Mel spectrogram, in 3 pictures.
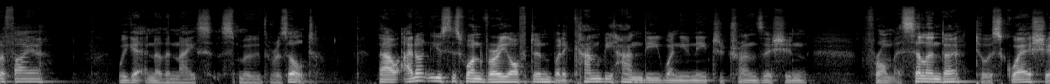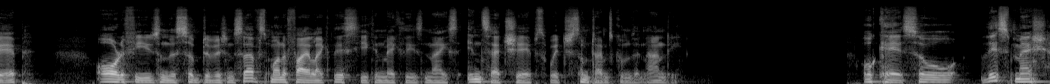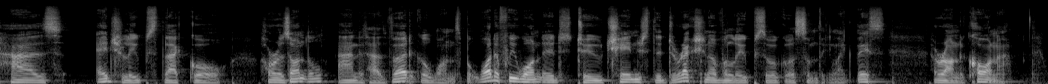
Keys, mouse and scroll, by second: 0.7-1.7 middle drag, 1.7 Tab, 2.9 3, 3.4 click, 3.9 click, 4.9 ctrl+click, 5.9 ctrl+click, 6.5 ctrl+click, 7.8 e, 10.7 ctrl+z, 11.1 ctrl+r, 13.1 middle click, 14.9 middle click, 15.1 Tab, 15.4-16.5 middle drag, 16.5-17.5 scroll down 1, 17.5 middle click, 17.6 F8, 21.4 alt+shift+click, 23.4 a, 23.9 alt+shift+click, 24.9 a, 25.6 click, 26.6 ctrl+click, 27.4 ctrl+click, 28.5 a, 31.1 2.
